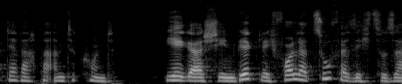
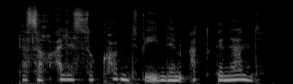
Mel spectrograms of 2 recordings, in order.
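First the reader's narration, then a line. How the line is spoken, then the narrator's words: Barely audible whisper. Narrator (German): flüsterte Clarissa beinahe unhörbar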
